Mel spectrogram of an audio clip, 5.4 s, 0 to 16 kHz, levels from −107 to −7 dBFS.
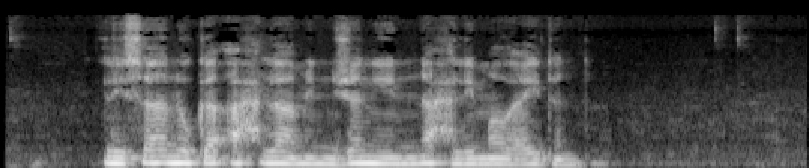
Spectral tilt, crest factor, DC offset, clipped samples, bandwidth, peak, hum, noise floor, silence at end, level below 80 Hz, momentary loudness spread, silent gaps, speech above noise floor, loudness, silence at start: -6 dB/octave; 14 dB; under 0.1%; under 0.1%; 11.5 kHz; -10 dBFS; none; -64 dBFS; 1.4 s; -56 dBFS; 10 LU; none; 42 dB; -24 LUFS; 0.7 s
